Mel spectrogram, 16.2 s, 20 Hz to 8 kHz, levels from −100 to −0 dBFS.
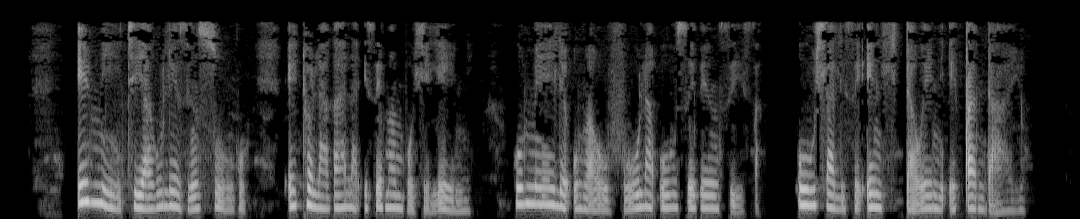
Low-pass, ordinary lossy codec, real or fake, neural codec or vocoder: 7.2 kHz; MP3, 24 kbps; real; none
